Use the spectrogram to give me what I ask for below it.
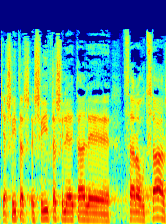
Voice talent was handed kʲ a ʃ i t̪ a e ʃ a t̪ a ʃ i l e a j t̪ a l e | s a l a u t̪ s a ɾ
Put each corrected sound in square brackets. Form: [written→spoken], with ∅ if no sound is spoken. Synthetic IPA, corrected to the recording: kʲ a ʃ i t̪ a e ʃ [a→i] t̪ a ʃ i l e a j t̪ a l e | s a [l→ɾ] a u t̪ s a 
